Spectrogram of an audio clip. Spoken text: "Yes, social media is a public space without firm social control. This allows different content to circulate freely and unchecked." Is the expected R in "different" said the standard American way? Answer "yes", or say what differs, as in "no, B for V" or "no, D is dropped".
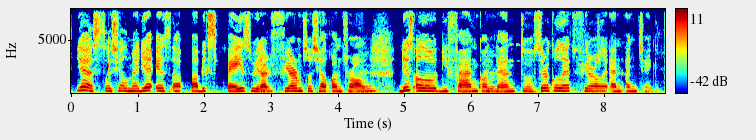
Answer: no, R is dropped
